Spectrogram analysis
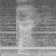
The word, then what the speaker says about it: gahi: And we pronounce that gahi.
